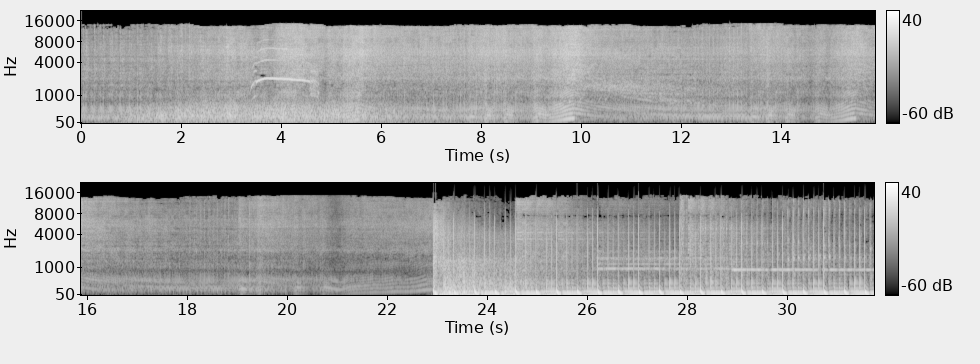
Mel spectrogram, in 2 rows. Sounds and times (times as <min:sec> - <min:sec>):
Chainsaw: 0:00.0 - 0:31.7.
